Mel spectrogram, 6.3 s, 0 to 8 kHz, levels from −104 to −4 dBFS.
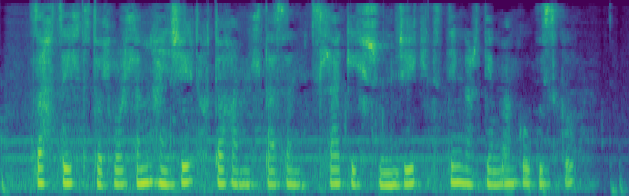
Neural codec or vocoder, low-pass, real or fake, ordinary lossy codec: vocoder, 24 kHz, 100 mel bands, Vocos; 7.2 kHz; fake; AAC, 32 kbps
